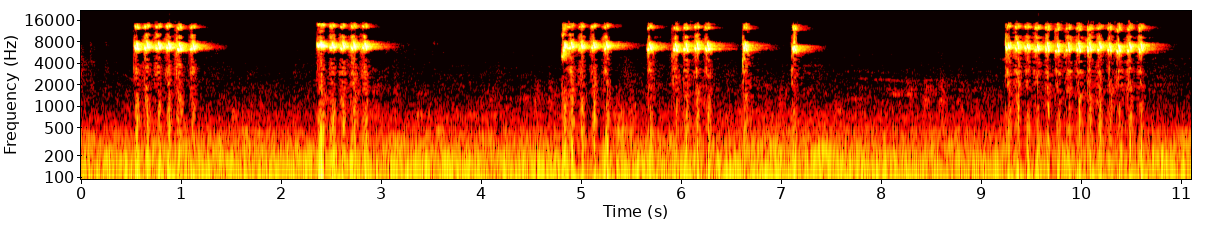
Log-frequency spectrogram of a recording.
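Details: Sirindet song for tutoring competition songbirds and for luring: repeated bursts of rapid, high, ringing notes, some long trills and some short clusters of two to four notes, with brief silences between.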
